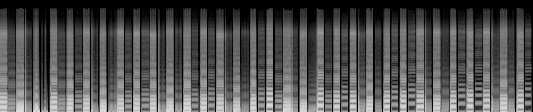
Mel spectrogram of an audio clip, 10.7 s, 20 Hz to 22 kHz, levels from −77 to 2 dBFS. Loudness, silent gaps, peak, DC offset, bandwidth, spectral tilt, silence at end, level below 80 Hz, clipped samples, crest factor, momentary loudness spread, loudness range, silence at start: -16 LUFS; 0.79-0.83 s; 0 dBFS; 10%; 17 kHz; -5 dB/octave; 0 s; -26 dBFS; under 0.1%; 14 dB; 3 LU; 1 LU; 0 s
